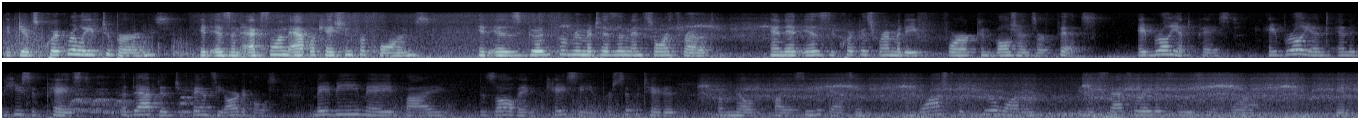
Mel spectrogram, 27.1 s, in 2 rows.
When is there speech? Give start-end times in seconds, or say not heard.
0.0-27.0.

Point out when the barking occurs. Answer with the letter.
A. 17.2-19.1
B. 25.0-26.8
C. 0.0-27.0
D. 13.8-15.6
D.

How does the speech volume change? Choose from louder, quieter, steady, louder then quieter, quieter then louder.
quieter.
